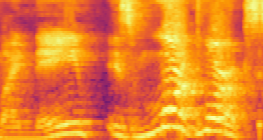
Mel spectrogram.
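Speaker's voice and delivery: retold defiant roar; acted angry insistence. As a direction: bellow it out word by word. Retold furious insistence on name.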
